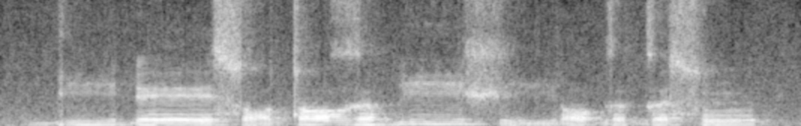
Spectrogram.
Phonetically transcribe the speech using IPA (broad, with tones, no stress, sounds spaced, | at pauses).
ɡ͡b iː˧ ɗ eː˧ s ɔ˨ t ɔ˦ ɣ ə˧ ɓ iː˦ ʃ iː˨ ɾ ɔ˦ ɡ ə˨ ɡ ə˦ s ũ˧ l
